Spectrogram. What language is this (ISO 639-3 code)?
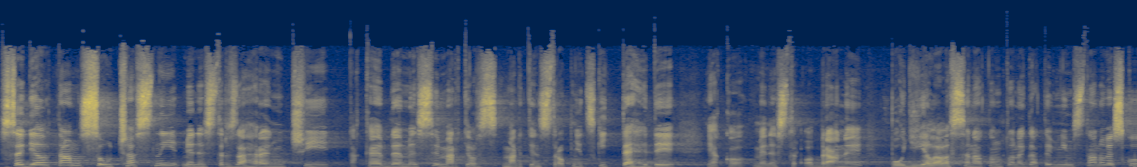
ces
